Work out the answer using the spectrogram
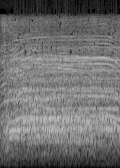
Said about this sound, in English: The crowds, listen to the crowd's reaction there.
